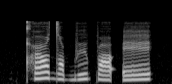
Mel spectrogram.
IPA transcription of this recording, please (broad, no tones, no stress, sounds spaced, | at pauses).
qʰ ʉ dˤ ɵ b ø p ɑ ʔ ɛ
